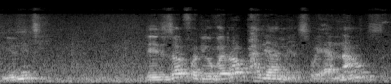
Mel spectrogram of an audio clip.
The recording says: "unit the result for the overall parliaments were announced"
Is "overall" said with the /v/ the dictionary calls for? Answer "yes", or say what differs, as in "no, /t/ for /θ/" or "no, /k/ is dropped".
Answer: yes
